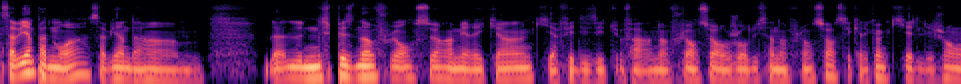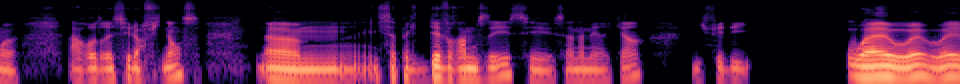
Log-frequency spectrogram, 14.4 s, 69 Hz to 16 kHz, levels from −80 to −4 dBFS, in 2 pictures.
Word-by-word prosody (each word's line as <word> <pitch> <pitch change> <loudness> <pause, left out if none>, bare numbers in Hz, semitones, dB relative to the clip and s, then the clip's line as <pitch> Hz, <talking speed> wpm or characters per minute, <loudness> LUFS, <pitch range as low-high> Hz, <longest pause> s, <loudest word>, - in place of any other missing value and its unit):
Ça 115 - +3
vient 145 +5 +6
pas 125 - +3
de 105 - +2
moi, 110 +7 +1
ça 100 -6 -5
vient 100 0 0
d'un, 90 -1 -2
hem, 85 +1 -11 0.5
d'un 95 +2 -2
d'une 105 0 +5
espèce 115 0 +1
d'influenceur 110 -2 0
américain 95 +1 -1
qui 85 - -7
a - - -4
fait 95 - -5
des 85 0 -7
études 85 - -10
enfin 80 - -6
un 85 - -6
influenceur 90 +2 -3
aujourd'hui 90 +1 -4
c'est - - -9
un 90 - 0
influenceur, 90 +6 -5
c'est - - -13
quelqu'un 95 +5 -4
qui 100 0 -8
aide 95 - -6
les 90 - -11
gens, 95 0 -3
heu, - - -10 0.4
à 90 - -6
redresser 95 +2 -3
leurs 95 - -2
finances. 115 +5 -4 0.5
Hem, 90 -2 +3
il - - -8
s'appelle 85 - -5
Dave 110 +2 +4
Ramsey 95 +4 0
c'est 90 -9 -7
c'est - - -11
un 90 - -4
Américain, 90 +7 -6 0.4
il 90 - -14
fait 95 - -9
des 95 -1 -9 0.7
ouais 115 -1 +9
ouais 110 +2 +8
ouais 110 +1 +4
95 Hz, 215 wpm, -24 LUFS, 90-105 Hz, 0.7 s, ouais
